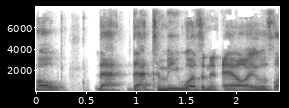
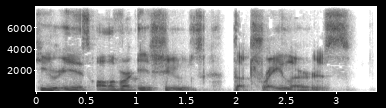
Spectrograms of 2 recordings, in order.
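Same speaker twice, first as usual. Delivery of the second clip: low, eerie, spooky horror-trailer narration voice; 5 semitones lower than usual. Introducing the podcast's trailer segment, the host uses a spooky voice. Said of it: "that was my good spooky voice".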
